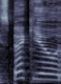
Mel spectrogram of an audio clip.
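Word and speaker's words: Spekkio: Specio changes according to your collected TP. I'm pretty sure first form is kind of a secret. Oh, really? Interesting. I didn't know that. from a wiki. Specio is a phonetic spelling of the Italian word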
